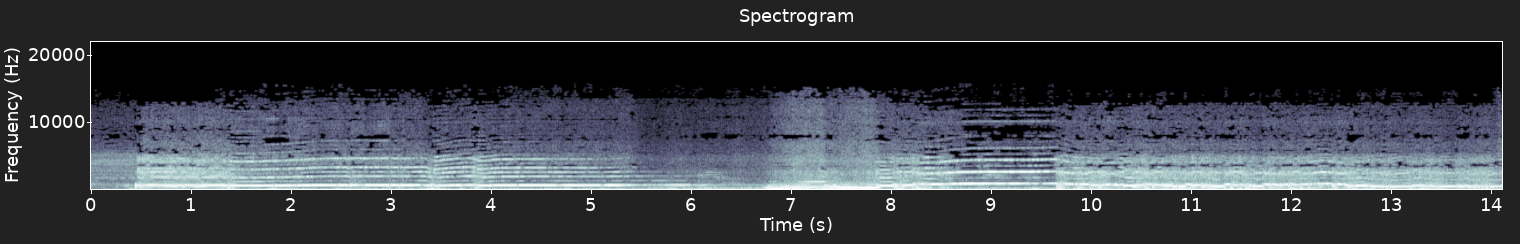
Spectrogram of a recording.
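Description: Live electric blues band: a lead electric guitar plays long sustained, bent notes with vibrato over drums and bass guitar. About halfway through the band drops briefly, then comes back in with a high held note and quicker runs of notes.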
